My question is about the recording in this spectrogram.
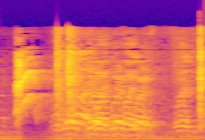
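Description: A sudden short high-pitched cry, followed by about a second of loud, excited vocalising and another short cry near the end.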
